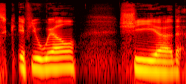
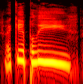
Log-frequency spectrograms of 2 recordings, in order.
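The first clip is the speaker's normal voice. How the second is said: higher, mock-behaved Trump voice with a far-off timbre; imitating Trump; 7 semitones higher than usual. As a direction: do Trump trying to stay calm, pitched up. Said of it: "'cause he talks like this".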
